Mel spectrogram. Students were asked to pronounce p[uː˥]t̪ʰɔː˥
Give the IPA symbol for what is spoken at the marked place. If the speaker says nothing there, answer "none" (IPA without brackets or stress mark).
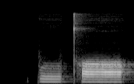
uː˥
